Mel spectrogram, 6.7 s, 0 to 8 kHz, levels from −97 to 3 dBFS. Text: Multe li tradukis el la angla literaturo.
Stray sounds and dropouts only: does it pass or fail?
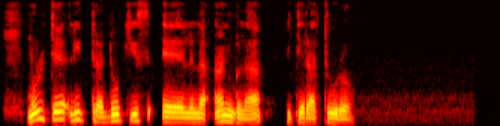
pass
